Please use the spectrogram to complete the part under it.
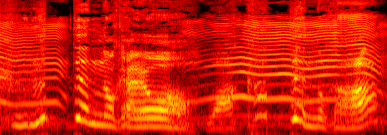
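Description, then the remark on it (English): A baby screams and cries in loud, wavering wails with strained, high-pitched rises and falls, broken by short gasping pauses between bursts. “Then how'd you like to put a wet diaper on a screaming baby?”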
